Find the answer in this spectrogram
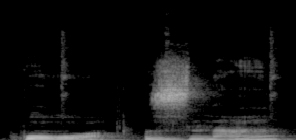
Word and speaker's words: поздно: Поздний. Поздний, adjective. Поздно, поздно, adverb. Late. We don't pronounce the letter D here.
